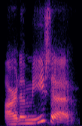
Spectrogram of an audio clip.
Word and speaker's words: Artemisia: The first one, Artemisia. – Artemisia, yeah. – You got it. – I got it.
